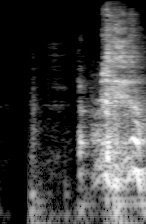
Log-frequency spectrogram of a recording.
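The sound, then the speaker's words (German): A single loud sneeze: a short breathy intake building up, then a sharp explosive burst that trails off, with no talking. “Boah, Gesundheit.”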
